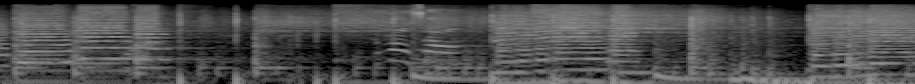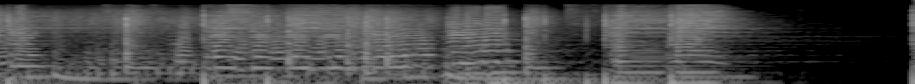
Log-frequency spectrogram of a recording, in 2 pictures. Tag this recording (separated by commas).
Speech, Music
